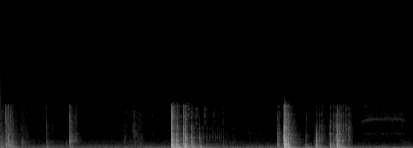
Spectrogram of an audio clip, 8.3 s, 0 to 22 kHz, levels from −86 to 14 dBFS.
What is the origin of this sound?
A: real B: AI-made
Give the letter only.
A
